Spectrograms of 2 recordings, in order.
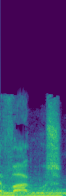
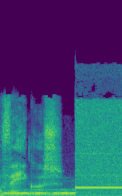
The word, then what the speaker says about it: Vagos: A pronúncia é Vagos e não Veicos.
